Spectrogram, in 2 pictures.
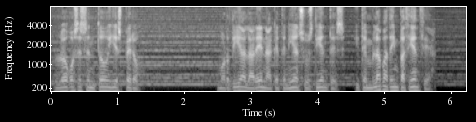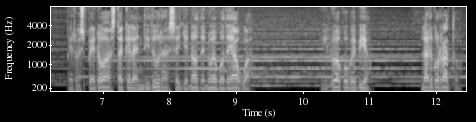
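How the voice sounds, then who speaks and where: A man with an accent from Spain, narrating a fantasy audiobook in a dramatic scripted style. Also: fairly low pitch. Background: music.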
